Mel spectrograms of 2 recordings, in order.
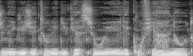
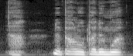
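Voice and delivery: raised, louder protest; exclaiming; 6 semitones higher, 5 dB louder than usual. A narrator's reading. Diane turning talk away from her marriage, exclaiming. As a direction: burst out, brushing the subject aside. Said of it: "s'écria Diane".

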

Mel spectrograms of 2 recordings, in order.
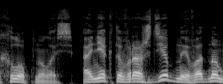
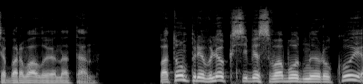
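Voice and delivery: usual speaking voice

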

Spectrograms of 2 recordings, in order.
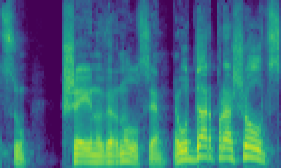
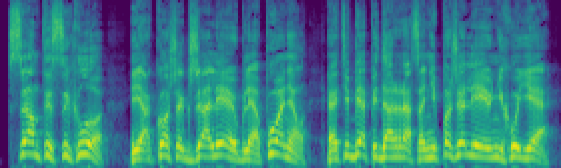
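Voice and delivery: furious retort; 6 semitones higher than usual. A narrator's reading. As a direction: hurl the insult right back. Shein jumps up, furious.

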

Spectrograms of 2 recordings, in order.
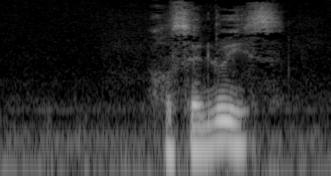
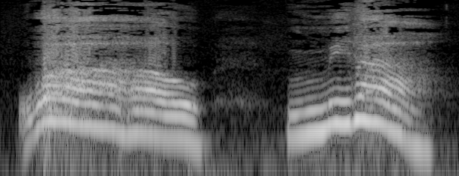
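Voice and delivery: higher, louder excited wow; excited exclamation; 8 semitones higher, 5 dB louder, much slower than usual. Acted. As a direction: call out the discovery with wonder. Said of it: "Anastasio le dijo".

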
